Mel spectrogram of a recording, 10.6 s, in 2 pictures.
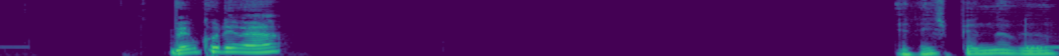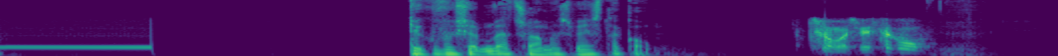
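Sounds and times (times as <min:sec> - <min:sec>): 
speech: 0:00.8 - 0:01.5, 0:04.6 - 0:05.4, 0:07.4 - 0:08.7
telephone call tone: 0:05.1 - 0:06.1.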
